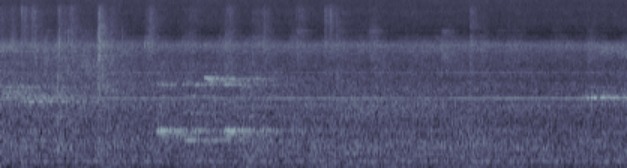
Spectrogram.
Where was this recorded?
in a subway station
